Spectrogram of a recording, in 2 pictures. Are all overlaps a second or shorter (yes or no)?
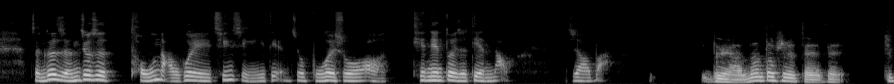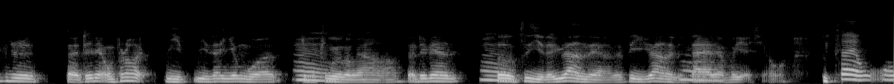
yes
